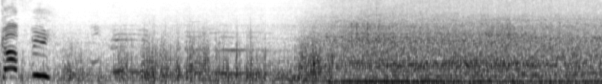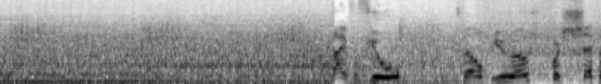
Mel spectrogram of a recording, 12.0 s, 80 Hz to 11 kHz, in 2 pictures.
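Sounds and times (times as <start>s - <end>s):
fuel pump humming: 2.8s - 12.0s
fuel flow hiss: 2.9s - 12.0s.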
